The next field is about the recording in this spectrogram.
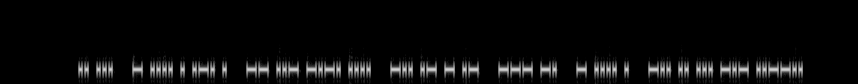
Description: Morse code, heard as a keyed tone, about 37 wpm, 700 Hz. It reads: IS THERE MUCH DATA ON THE DISK?
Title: Sentences from Top 1000 Words - Review Part 6 - 40wpm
